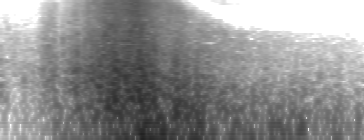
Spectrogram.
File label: owl fly; animalsvotive; Minecraft; Votive Content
